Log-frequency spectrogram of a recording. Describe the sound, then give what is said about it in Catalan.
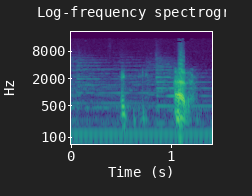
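Bells ringing steadily, their sustained metallic tones humming throughout, with a couple of brief louder knocks or yelps breaking in over the drone. “És que no se sent amb tant soroll de campanes.”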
